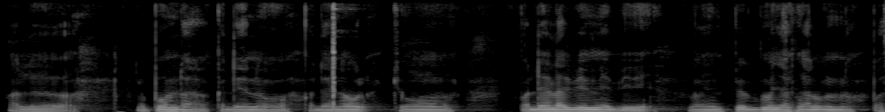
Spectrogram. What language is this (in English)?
Mandjak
